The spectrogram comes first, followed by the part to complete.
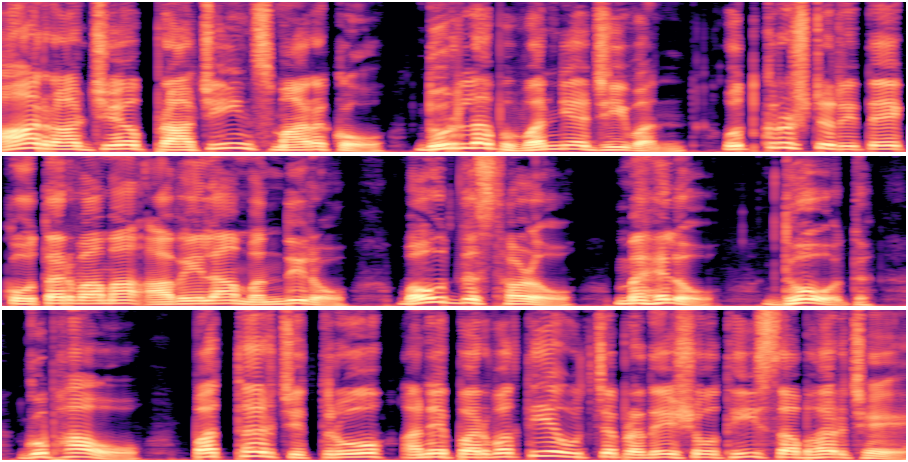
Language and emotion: Gujarati, neutral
